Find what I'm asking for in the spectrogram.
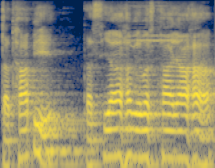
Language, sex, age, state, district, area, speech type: Sanskrit, male, 45-60, Telangana, Mahbubnagar, rural, spontaneous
